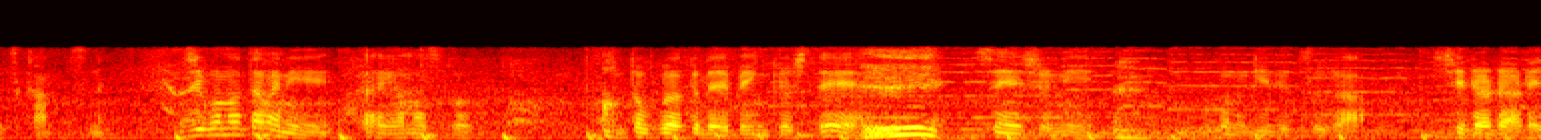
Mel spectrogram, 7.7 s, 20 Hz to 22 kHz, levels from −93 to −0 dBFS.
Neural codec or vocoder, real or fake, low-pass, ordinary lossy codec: none; real; 5.4 kHz; Opus, 64 kbps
